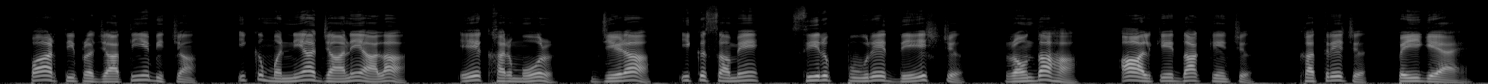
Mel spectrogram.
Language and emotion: Dogri, neutral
